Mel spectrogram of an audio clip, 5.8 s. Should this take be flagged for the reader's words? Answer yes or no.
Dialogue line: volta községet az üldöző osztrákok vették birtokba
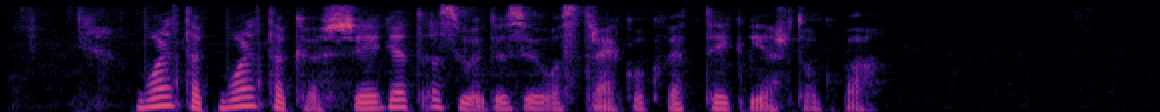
yes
